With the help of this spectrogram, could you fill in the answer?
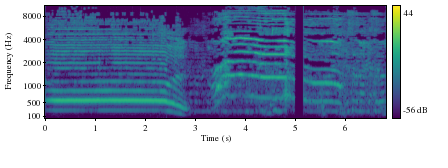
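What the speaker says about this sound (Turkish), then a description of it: "Kedi ise gol sevincini sahibiyle birlikte yaşadı." A cat yowls loudly in long, drawn-out wavering cries while a football match is celebrated, the first sustained howl falling off before a second, higher run of yowls close up.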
